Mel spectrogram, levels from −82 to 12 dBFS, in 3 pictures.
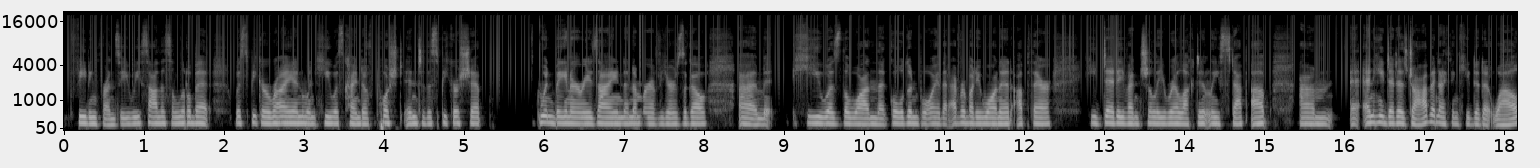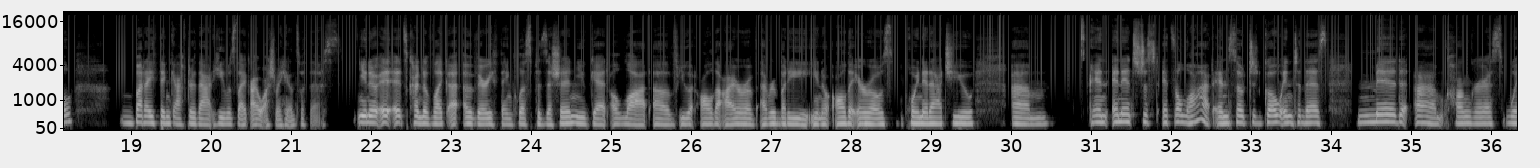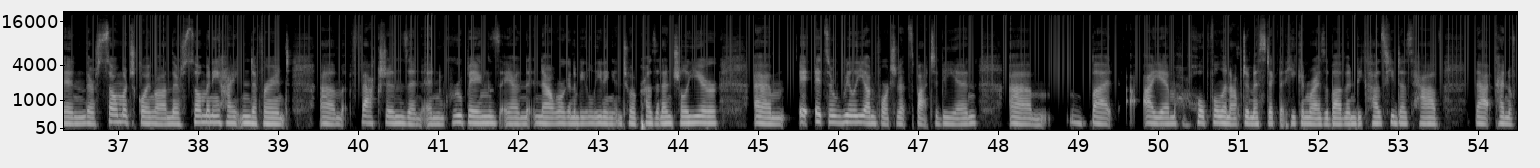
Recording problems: crackle, like an old record; faint; 20 dB below the speech

